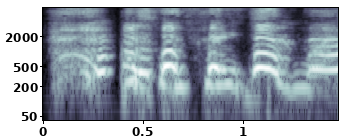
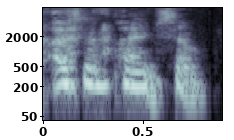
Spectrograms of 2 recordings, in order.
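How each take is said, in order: First: High, squeaky words through real laughter; helpless laughing. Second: Said in the usual way. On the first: Real, not acted. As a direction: crack up while saying it. Retelling anger while cracking up.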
